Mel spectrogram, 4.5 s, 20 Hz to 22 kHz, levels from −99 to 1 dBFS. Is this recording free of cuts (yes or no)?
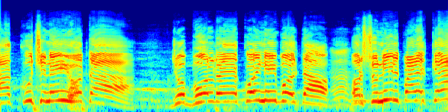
yes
